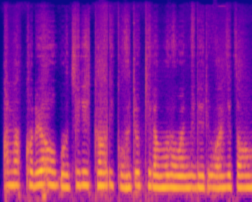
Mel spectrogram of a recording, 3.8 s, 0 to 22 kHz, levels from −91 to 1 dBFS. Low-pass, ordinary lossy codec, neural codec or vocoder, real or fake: none; none; codec, 44.1 kHz, 0.9 kbps, DAC; fake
